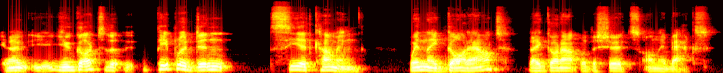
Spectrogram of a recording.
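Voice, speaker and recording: A man from southern Africa, working as an investment commentator, gives his opinions during an interview in which he is the guest. His voice is lowish and darkish at a normal pace, and he talks bluntly and informally, swearing casually.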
